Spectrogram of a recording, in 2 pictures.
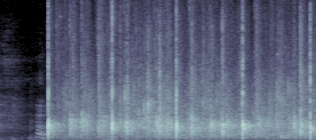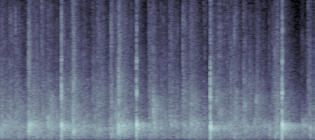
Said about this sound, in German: Und ich bin so dankbar für jeden einzelnen Dienst und ich finde, dass wir uns jetzt mal wirklich einen Applaus geben, jeder.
